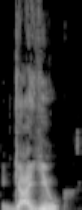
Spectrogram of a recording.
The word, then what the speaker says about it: Guile: It's pronounced Guile.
